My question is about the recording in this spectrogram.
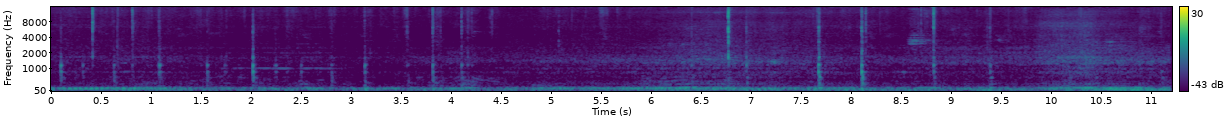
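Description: A thin metal tool clicking and scraping against the plastic housing of a Bluetooth speaker as it is pried around the speaker driver, in short irregular clicks. Underneath runs a steady low rumble, the loudest sound.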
